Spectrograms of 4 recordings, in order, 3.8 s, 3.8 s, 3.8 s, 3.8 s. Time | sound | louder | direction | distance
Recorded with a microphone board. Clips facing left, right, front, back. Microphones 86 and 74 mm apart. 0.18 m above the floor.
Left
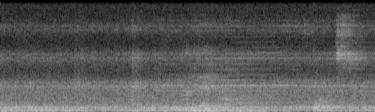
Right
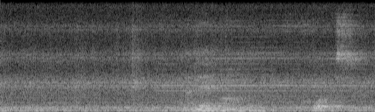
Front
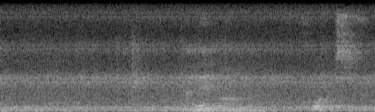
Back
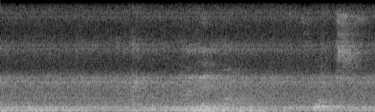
1.8 | a man speaking | right 1 dB, even | 5° left | 6.5 m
